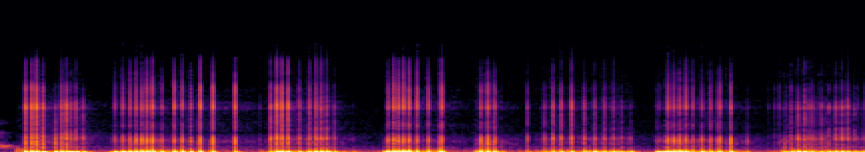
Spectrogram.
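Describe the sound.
A cat purrs steadily in frustration, a low rumbling vibration swelling and fading in a regular rhythm of about seven breaths, with no talking over it.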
